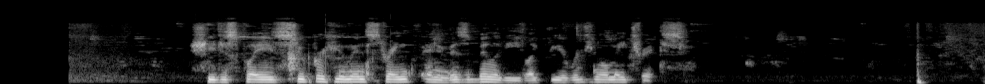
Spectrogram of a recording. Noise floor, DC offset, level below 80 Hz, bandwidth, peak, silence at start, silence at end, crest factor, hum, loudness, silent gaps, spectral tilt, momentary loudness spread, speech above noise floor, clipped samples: -62 dBFS; under 0.1%; -50 dBFS; 7.8 kHz; -2 dBFS; 1.9 s; 0.6 s; 16 dB; none; -16 LUFS; none; -6 dB/octave; 15 LU; 47 dB; under 0.1%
